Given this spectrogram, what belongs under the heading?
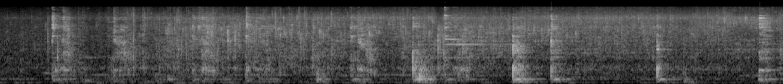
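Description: Vegetables for shukto fry together in a pan with a steady sizzle, punctuated by repeated scraping stirs of a spatula, close and fairly loud.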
